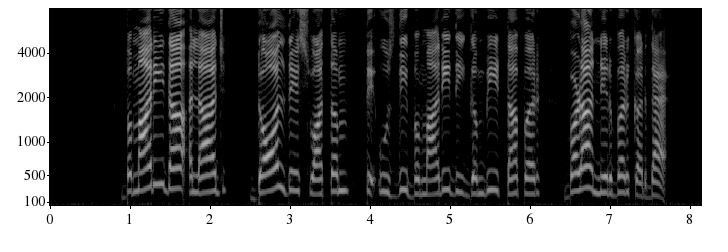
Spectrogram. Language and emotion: Dogri, neutral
